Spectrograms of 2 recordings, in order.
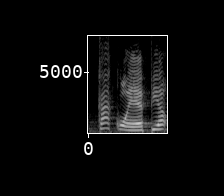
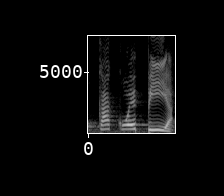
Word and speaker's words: cacoépia: É o erro de barbarismo chamado cacoépia ou cacoepia. Aqui sim é facultativo, você pronuncia os dois.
